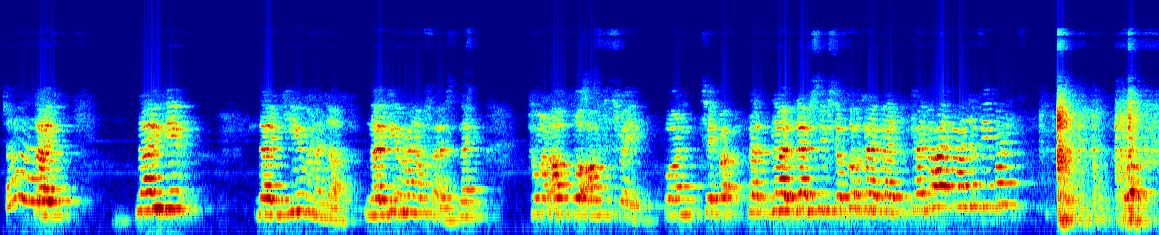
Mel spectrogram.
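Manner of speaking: coy sweetheart who won't hang up first; giggly late night call. Acted. Acted lovey phone goodbye.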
